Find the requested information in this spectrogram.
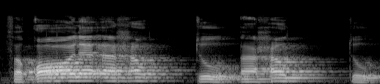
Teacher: ത്വാഇനെ പൂർണ്ണമായും ലയിപ്പിക്കുകയല്ല, ഭാഗികമായി ലയിപ്പിക്കുന്നു. അതുകൊണ്ടാണ് ശേഷമുള്ള തായിന് മുകളിൽ ഷദ് എഴുതാതെ ഇട്ടിരിക്കുന്നത്, ഷദ് എഴുതാത്തത്. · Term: ഇദ്ഗാമുൽ മുതജാനിസൈനി സഗീർ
